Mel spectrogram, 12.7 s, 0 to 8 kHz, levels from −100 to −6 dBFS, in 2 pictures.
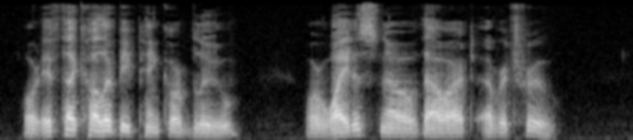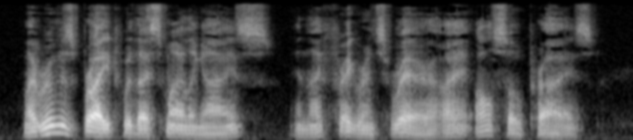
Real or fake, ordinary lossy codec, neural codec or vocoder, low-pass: fake; AAC, 32 kbps; vocoder, 44.1 kHz, 80 mel bands, Vocos; 7.2 kHz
